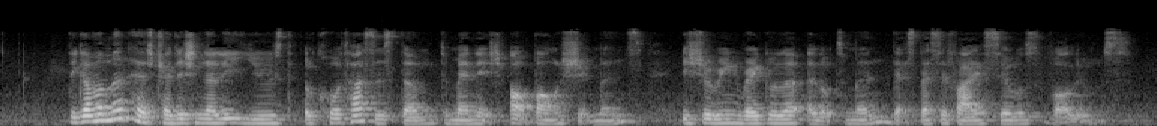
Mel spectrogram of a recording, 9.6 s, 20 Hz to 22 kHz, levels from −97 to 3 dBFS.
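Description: Brief smears at 3.15 to 3.21 s and 4.91 to 4.95 s are short concealed packet loss: about 40 ms and 20 ms of audio arrived too late, and the receiver bridged each gap by extending the preceding sound.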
